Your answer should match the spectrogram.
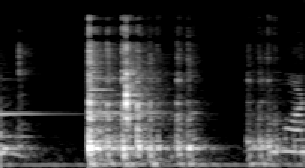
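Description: Stainless steel mixing bowl being set down and twisted into the base of a tilt-head stand mixer: a click and a brief thin ring, then a clatter of metal on metal about half a second in.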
